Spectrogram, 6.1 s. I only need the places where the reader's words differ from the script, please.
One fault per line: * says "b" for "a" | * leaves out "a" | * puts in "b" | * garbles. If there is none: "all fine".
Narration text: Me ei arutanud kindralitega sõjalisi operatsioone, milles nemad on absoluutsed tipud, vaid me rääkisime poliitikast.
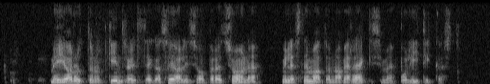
* leaves out "absoluutsed tipud vaid"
